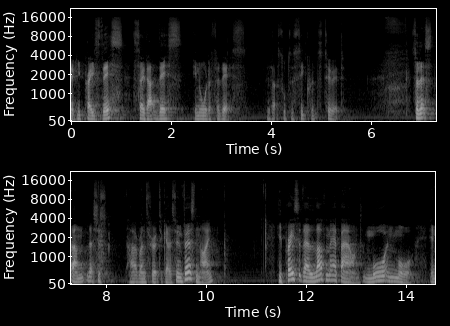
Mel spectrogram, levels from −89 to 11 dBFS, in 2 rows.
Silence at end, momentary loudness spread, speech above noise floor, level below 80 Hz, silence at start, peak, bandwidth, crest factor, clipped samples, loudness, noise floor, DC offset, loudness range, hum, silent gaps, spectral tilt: 0 s; 21 LU; 35 dB; -72 dBFS; 0 s; -14 dBFS; 16 kHz; 24 dB; under 0.1%; -36 LUFS; -71 dBFS; under 0.1%; 12 LU; none; none; -6.5 dB/octave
